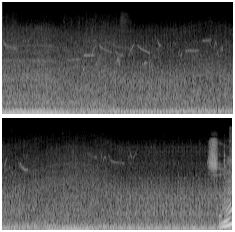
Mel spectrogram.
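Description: A tractor engine rumbles steadily, rising and falling with the throttle.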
